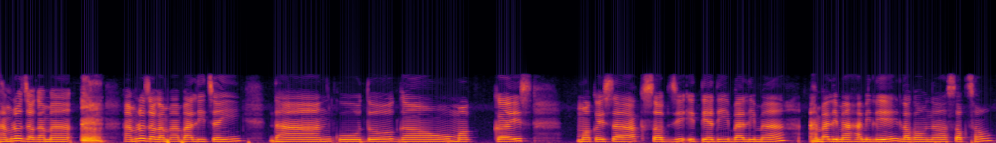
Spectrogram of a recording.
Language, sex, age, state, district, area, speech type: Nepali, female, 30-45, West Bengal, Kalimpong, rural, spontaneous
